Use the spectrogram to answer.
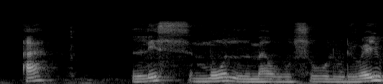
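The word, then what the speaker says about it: الاسم الموصول: The hamza is pronounced because it's hamzatul wasl. It's written as an alif, but it's really a hamza. And you only pronounce it when you start with it. And we're starting here, so we say a.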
